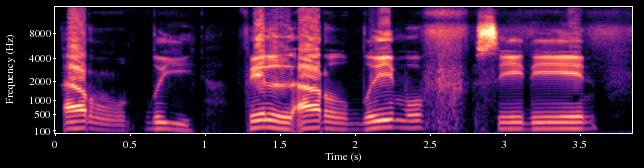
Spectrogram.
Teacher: rnya tebal karena didahului dengan huruf berharakat fathah. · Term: ro tafkhim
